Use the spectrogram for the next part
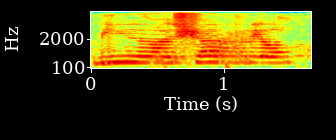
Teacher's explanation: Nah, di situ ada hukum bacaan alif lam qamariyah, yaitu dengan cara bacanya yaitu jelas, tidak memantul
